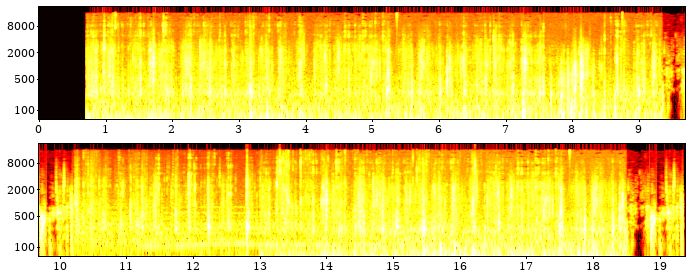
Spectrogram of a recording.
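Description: Close-miked mukbang eating sounds: wet chewing and crunching with many small mouth clicks. They come in two long stretches, broken by a short pause about nine and a half seconds in, and stop near the end.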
